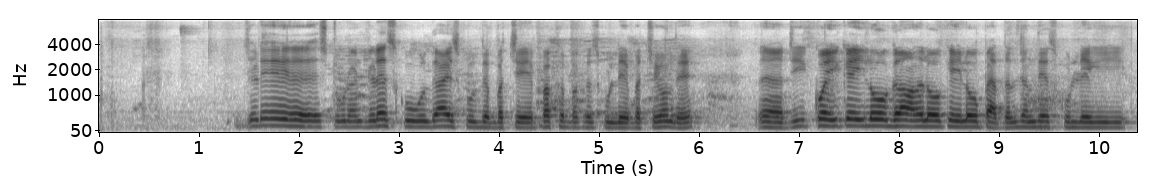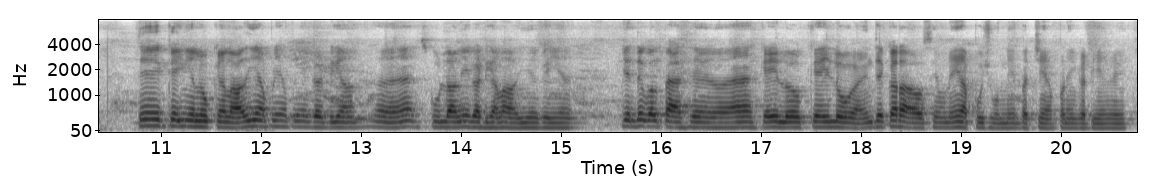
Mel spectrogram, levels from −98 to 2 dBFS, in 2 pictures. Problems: constant background noise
